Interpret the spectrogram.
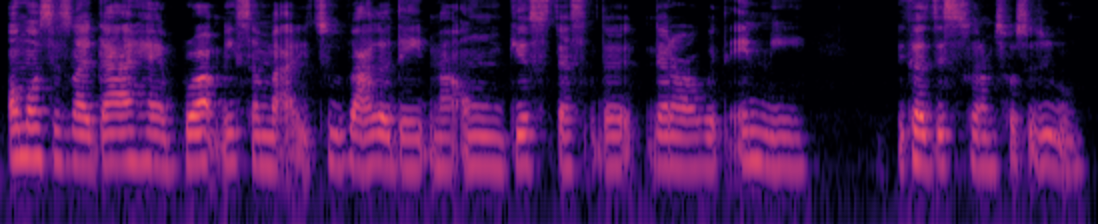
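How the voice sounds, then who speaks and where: A woman with a low, soothing voice, speaking casually and with rambling repeats as she talks about faith on her vlog. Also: flat delivery, moderate pace, mellow. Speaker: vlogger.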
